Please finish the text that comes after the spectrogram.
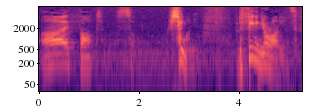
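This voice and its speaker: An actress playing a stern, no-nonsense news co-anchor in a scripted sketch. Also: female voice, fairly low pitch, big pitch swings, slow pace, slight background noise, low-quality recording. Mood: scolding.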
